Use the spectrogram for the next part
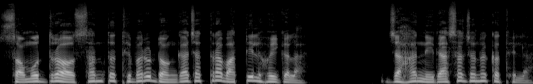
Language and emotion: Odia, sad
